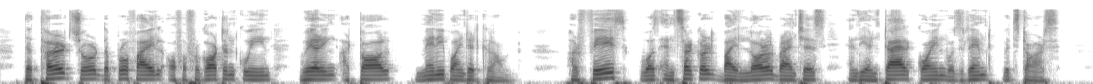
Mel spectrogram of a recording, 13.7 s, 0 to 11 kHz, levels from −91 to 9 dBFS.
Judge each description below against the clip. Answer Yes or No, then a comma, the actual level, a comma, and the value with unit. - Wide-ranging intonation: No, average, 3.0 semitones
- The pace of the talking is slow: Yes, slow, 130 wpm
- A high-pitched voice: No, low, 120 Hz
